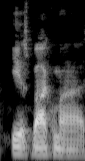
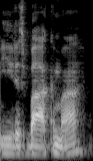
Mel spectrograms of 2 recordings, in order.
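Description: First: The voice is low and sultry. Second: The voice is high and light. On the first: "Dit kan zwoelen" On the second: "dan ga je hier een beetje zo'n sopraantje op zetten"

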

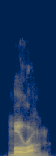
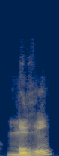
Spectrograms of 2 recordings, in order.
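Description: First: The name is said with English pronunciation. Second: The name is said with French pronunciation.

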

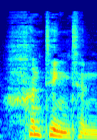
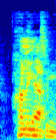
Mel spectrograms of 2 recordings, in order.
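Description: First: The middle T sound is clearly pronounced. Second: The middle T sound is dropped. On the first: This is how people from elsewhere say it. "Anyone outside of California, Huntington Beach" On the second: This is how locals in California say it. "here in California, it's Huntington Beach"

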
